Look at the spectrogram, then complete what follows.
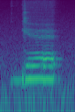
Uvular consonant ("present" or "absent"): absent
